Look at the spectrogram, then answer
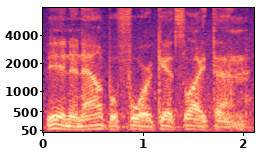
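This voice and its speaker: A man playing a gruff, protective royal bodyguard in a video game, curt and blunt. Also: a bass voice, fairly even intonation, moderate pace, background noise. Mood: matter-of-fact. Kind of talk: video game cutscene acting. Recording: music under the voice.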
